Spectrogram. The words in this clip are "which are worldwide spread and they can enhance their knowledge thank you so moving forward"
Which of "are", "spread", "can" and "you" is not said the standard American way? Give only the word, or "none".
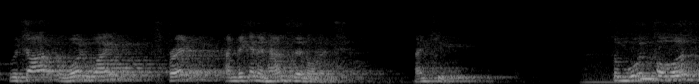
none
